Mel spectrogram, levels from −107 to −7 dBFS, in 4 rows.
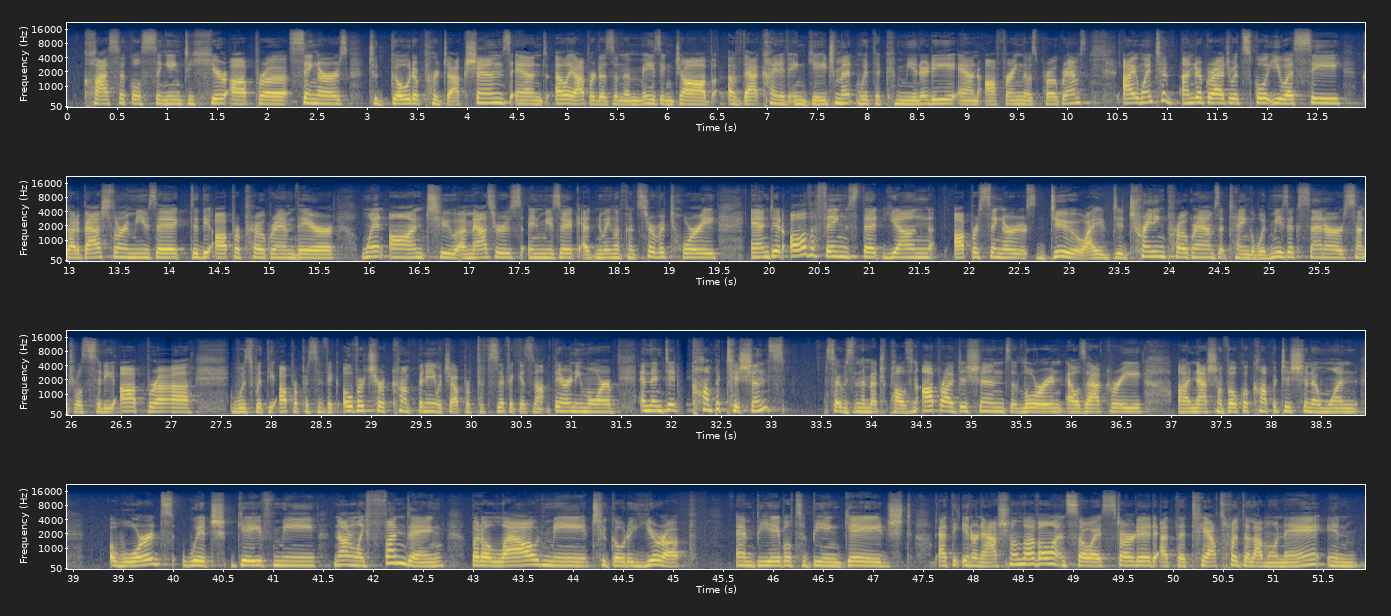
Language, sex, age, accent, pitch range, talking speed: English, female, 40-59, American, 180-210 Hz, 170 wpm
